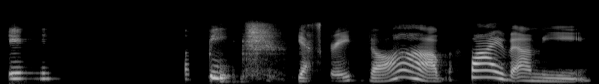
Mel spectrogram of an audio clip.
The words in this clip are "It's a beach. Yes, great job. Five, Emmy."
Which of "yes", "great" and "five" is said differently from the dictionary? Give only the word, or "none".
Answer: none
